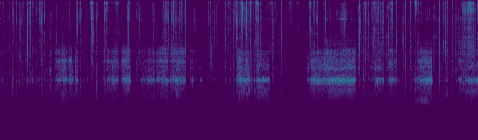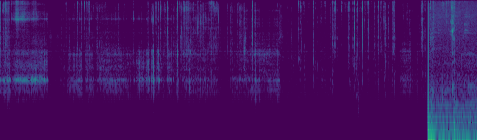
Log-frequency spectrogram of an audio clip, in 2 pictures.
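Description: Near silence with faint, irregular scratching and crinkling: a rub-on flower transfer is burnished through its clear plastic backing sheet onto painted wood with a flat tool, and the sheet is handled and lifted away.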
